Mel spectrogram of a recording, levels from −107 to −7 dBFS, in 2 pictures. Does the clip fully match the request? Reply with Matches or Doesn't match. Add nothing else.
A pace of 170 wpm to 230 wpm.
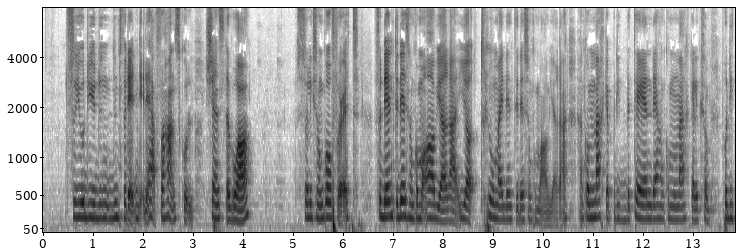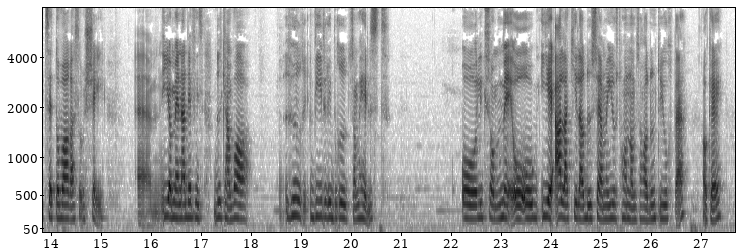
Matches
